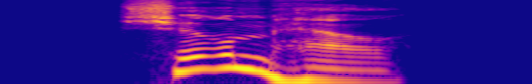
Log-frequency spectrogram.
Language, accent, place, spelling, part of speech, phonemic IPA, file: German, Germany, Berlin, Schirmherr, noun, /ˈʃɪʁmˌhɛʁ/, De-Schirmherr.ogg
- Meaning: patron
